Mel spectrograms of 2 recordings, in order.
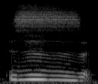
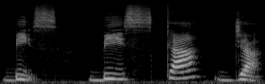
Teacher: Esse Z, em espanhol, o Z sempre é pronunciado como um S · Shown in: second take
